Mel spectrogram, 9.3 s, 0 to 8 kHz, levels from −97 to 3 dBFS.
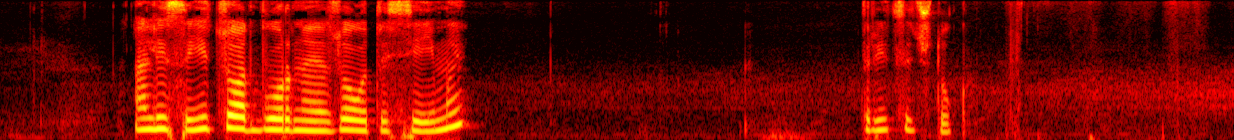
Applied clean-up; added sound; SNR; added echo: none; none; none; none.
